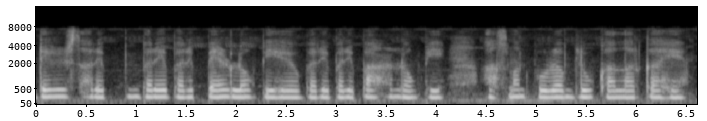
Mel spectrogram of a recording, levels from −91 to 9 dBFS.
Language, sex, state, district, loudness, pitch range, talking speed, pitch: Hindi, female, Arunachal Pradesh, Longding, -17 LUFS, 210-220 Hz, 180 wpm, 215 Hz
